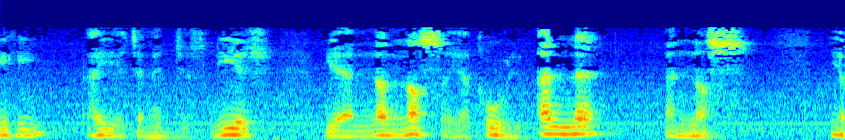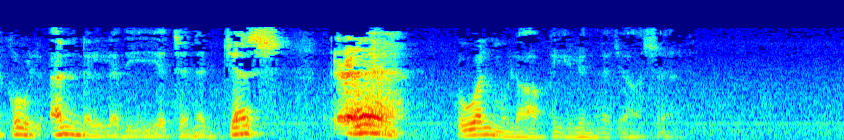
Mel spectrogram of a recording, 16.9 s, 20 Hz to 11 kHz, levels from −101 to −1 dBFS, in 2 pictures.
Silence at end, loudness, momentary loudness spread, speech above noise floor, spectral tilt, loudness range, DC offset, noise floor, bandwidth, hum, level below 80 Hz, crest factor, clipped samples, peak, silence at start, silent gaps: 1.75 s; -22 LUFS; 22 LU; 32 dB; -10.5 dB/octave; 15 LU; under 0.1%; -56 dBFS; 5.8 kHz; none; -62 dBFS; 26 dB; under 0.1%; 0 dBFS; 0 s; none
